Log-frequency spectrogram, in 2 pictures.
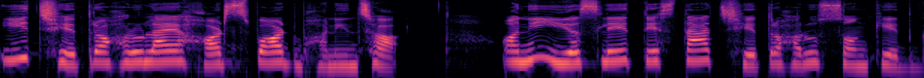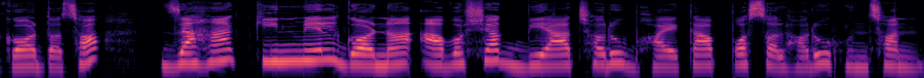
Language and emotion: Nepali, neutral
